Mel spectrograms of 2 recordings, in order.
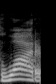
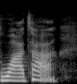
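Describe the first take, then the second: First: It is said in an American accent. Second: It is said in a Virgin Islands accent.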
